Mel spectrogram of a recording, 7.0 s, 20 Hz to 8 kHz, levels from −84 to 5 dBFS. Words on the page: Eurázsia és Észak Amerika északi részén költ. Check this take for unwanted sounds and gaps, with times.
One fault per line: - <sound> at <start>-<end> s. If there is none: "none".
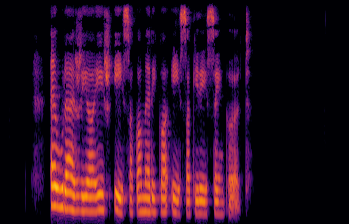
none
